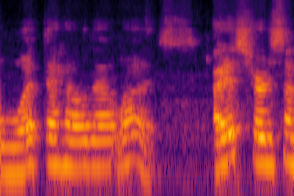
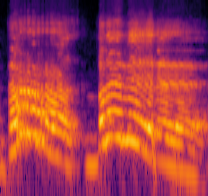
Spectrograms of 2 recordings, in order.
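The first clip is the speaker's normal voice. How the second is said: high, louder blah-blah mimicking the voiceover; mocking babble; 5 semitones higher, 4 dB louder than usual. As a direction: babble at him like a mocking parrot. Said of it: "it went".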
